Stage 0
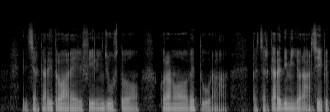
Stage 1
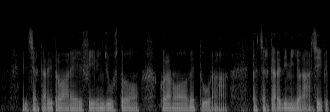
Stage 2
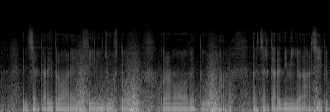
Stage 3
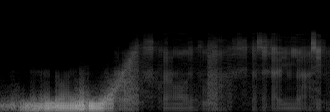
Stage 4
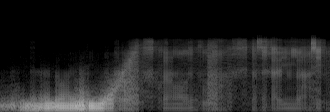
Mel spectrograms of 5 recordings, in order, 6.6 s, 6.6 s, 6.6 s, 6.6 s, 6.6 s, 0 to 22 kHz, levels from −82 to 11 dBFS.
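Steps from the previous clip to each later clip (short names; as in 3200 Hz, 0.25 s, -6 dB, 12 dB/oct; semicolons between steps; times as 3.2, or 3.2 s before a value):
compressor 3:1, threshold -38 dBFS, peak gain reduction 14.5 dB; high shelf 3400 Hz -10.5 dB; AGC gain up to 6 dB; gain -3.5 dB
per-bin compression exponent 0.6; wind noise 560 Hz -40 dBFS; low shelf 180 Hz +10.5 dB
stepped spectrum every 0.1 s; band-pass sweep 240 Hz -> 3800 Hz, 1.94–2.72; crackle 400/s -67 dBFS; gain +5.5 dB
downsampling 11025 Hz; gain +8.5 dB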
